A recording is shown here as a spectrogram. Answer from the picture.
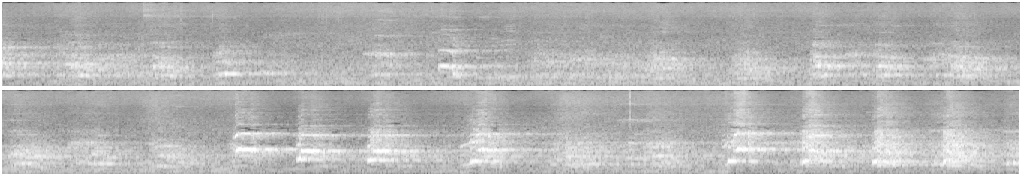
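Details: Greater Swiss Mountain Dog named Lily, up for adoption at a shelter, barking and yipping in uneven runs, softer at first then louder sharp barks near the end, over a constant low background drone.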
